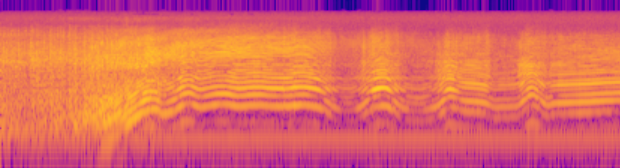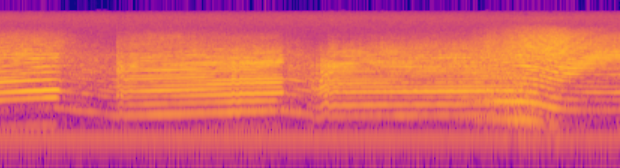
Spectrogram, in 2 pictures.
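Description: Motorcycle engine accelerating hard: the revs rise about a second in and swing up and down a few times, then the bike climbs through the gears, with the pitch dropping at each upshift roughly every two seconds.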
